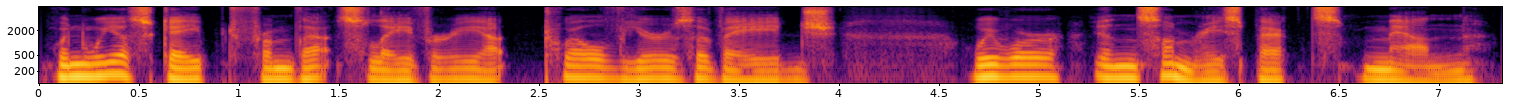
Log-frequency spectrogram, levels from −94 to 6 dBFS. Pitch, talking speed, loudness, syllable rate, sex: 120 Hz, 140 wpm, -17 LUFS, 4.1 syllables/s, male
